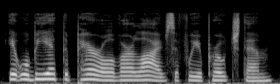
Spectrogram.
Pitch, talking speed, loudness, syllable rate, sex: 200 Hz, 280 wpm, -18 LUFS, 6.2 syllables/s, female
